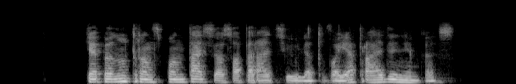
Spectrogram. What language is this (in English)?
Lithuanian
